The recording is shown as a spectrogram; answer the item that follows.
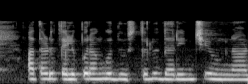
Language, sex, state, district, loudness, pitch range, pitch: Telugu, female, Telangana, Komaram Bheem, -14 LUFS, 235-255 Hz, 245 Hz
